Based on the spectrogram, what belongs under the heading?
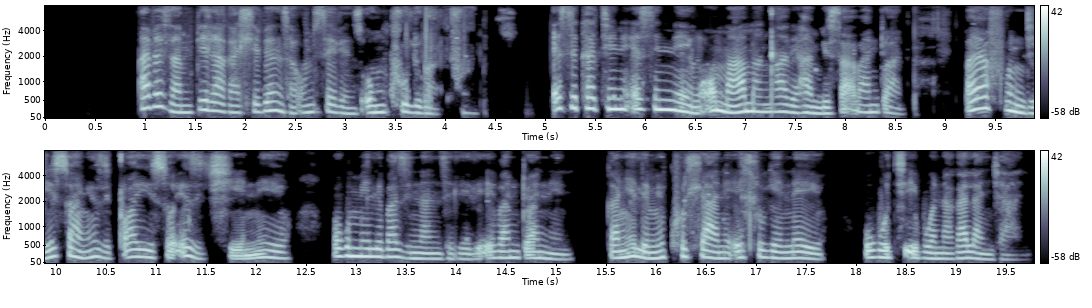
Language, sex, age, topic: North Ndebele, female, 25-35, health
